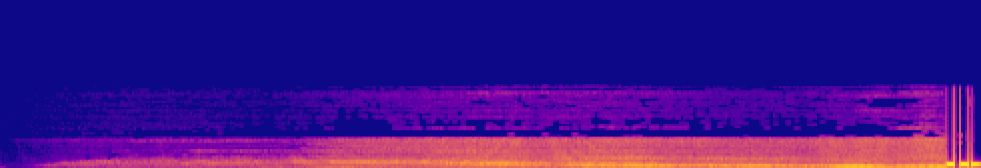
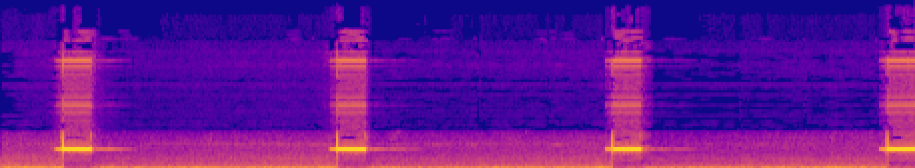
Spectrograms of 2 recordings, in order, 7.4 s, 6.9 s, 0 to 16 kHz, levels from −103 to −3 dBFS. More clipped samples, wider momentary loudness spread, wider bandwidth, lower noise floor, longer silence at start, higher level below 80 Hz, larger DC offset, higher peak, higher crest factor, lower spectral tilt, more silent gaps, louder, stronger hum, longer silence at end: neither; second, 14 LU vs 26 LU; second, 8 kHz vs 13.5 kHz; first, -64 dBFS vs -37 dBFS; first, 1.6 s vs 0 s; second, -52 dBFS vs -40 dBFS; second, under 0.1% vs 0.1%; about the same, -2 dBFS vs 0 dBFS; about the same, 20 dB vs 20 dB; first, -8 dB/octave vs -3 dB/octave; neither; second, -24 LUFS vs -14 LUFS; neither; about the same, 0 s vs 0 s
